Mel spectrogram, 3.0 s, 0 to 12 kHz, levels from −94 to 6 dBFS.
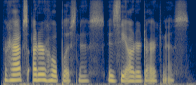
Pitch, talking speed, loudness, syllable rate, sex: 195 Hz, 140 wpm, -20 LUFS, 5.2 syllables/s, female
